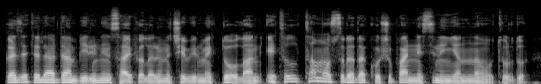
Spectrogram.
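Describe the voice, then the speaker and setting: A man narrating a literary story in a measured, steady reading style. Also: low-pitched, smooth, no echo, clean studio sound. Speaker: audiobook narrator.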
